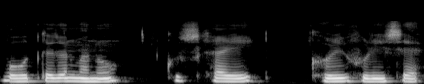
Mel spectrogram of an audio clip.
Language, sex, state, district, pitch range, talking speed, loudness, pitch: Assamese, male, Assam, Sonitpur, 140-150 Hz, 70 wpm, -12 LUFS, 145 Hz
